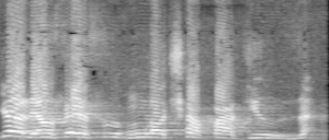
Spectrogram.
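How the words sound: It is counted lightly in a Shanghai accent, teeth closed.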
